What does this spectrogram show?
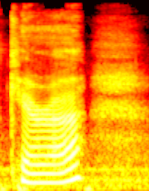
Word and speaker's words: Khara: My name is Khara, not Khara. The H is silent.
